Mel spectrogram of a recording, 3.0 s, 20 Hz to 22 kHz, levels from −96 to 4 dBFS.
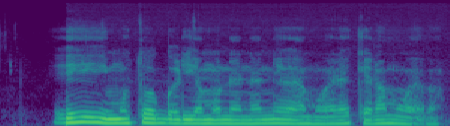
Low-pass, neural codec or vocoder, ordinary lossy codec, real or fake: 19.8 kHz; vocoder, 44.1 kHz, 128 mel bands, Pupu-Vocoder; none; fake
